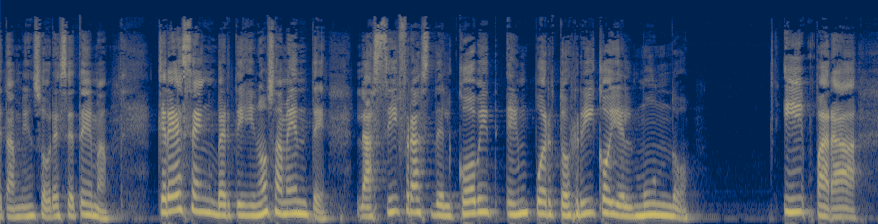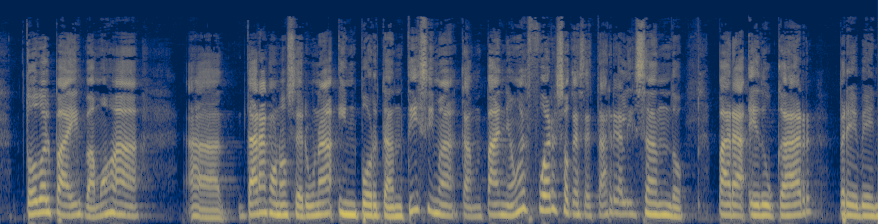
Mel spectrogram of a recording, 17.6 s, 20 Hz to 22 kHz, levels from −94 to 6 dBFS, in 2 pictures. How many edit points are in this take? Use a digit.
0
